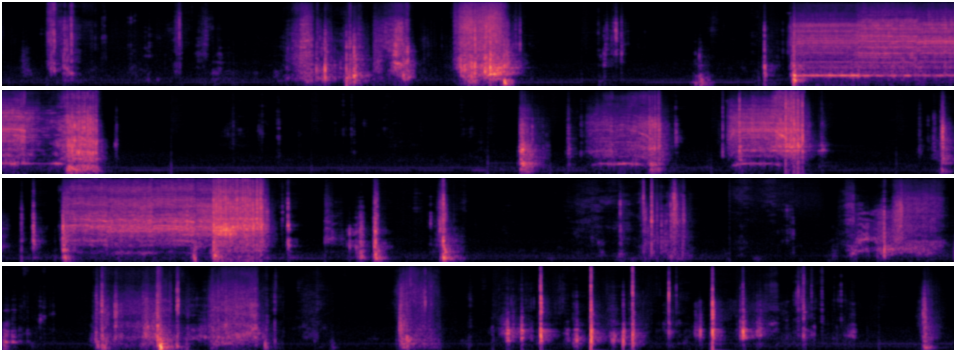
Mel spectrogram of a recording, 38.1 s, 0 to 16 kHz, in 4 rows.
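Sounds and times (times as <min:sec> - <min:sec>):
electric screwdriver running: 0:07.9 - 0:10.6, 0:15.4 - 0:16.2, 0:16.8 - 0:17.7, 0:19.7 - 0:21.8.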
